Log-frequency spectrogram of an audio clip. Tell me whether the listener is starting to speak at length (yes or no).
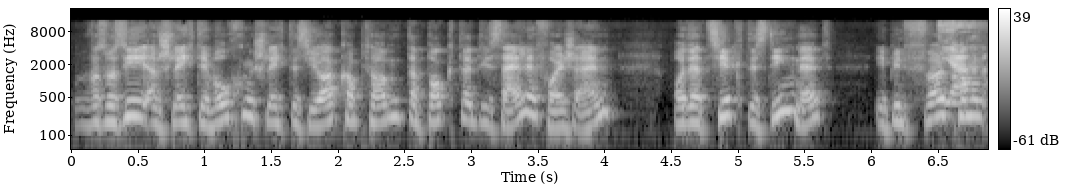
no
